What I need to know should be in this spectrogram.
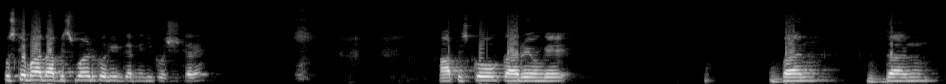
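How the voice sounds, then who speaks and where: A man explaining Chinese pronunciation in a casual spoken lesson, repeating words slowly. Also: high-pitched, flat delivery, dark tone. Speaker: Chinese language teacher.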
